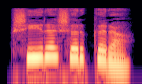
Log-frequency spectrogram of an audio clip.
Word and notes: ಕ್ಷೀರಶರ್ಕರ: kṣīra śarkara

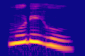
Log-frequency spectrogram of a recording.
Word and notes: ಮಾಡುಹ: Kannada

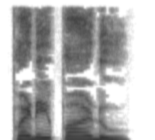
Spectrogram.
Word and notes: ಪಡುಪಾಟು: kannada

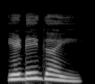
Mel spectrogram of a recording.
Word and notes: ಎಟುಕು: eṭuku

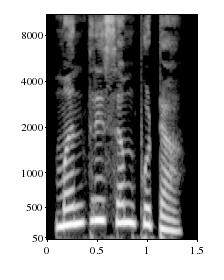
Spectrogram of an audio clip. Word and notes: ಮಂತ್ರಿಸಂಪುಟ: Kannada

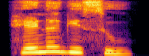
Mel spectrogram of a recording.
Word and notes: ಹೊಣಕಿಸು: hoṇakisu

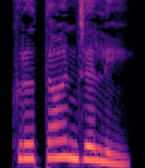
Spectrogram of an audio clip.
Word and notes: ಕೃತಾಂಜಲಿ: křtānjali

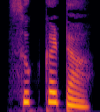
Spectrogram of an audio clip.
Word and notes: ಸುಕ್ಕಟ: Kannada

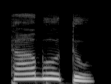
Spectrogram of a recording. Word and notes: ತಬ್ಬೇತ: tabbēta

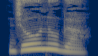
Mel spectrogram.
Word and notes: ಜೋನುಗ: Kannada

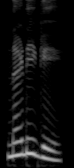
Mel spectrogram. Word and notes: ನಟಿಕೆ: kannada

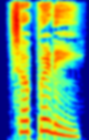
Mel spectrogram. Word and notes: ಚಪಡಿ: capaḍi

